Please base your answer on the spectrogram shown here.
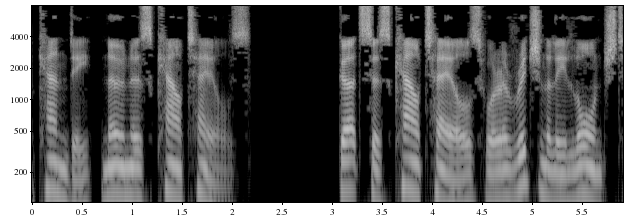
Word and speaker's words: Goetze: Goetze's Candy Company, Inc., pronounced Goetze, is an American confectionery company based in Baltimore, Maryland and specializing in caramel-based candies.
